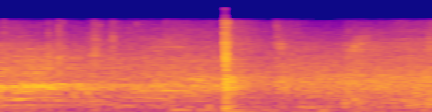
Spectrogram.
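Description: Ice hockey puck struck: a single sharp crack about a second in, over the steady murmur of an arena crowd.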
